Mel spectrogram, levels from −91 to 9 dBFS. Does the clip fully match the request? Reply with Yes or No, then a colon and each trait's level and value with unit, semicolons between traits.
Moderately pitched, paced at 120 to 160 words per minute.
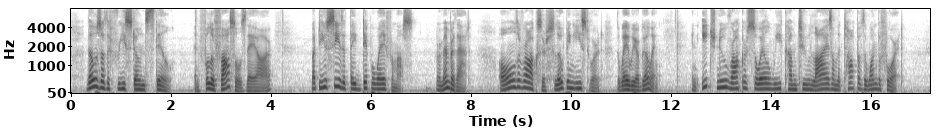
No: medium, 175 Hz; average, 180 wpm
